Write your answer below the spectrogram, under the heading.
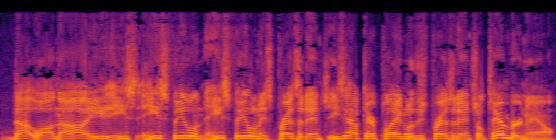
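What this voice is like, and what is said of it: Usual voice. Nothing is said of it.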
